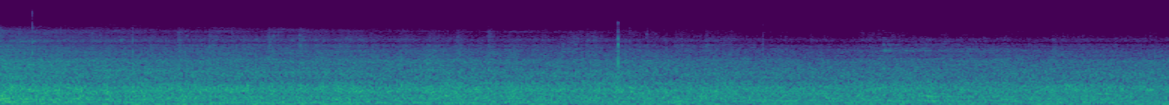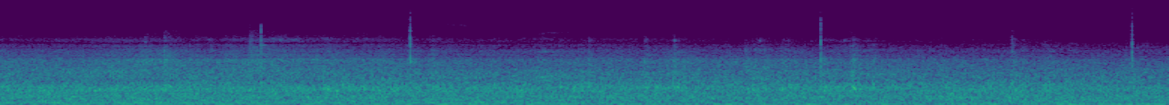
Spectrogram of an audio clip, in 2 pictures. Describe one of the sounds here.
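A train rumbles steadily along the tracks in the distance.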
